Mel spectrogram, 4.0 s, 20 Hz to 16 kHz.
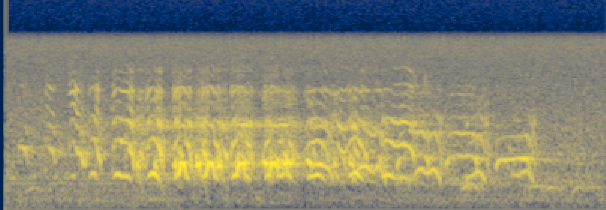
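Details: Red ruffed lemurs (Varecia variegata rubra) at a zoo in Lagos, Algarve, Portugal, in January 2014 give a loud, harsh, quavering chorus of overlapping barks and wails.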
